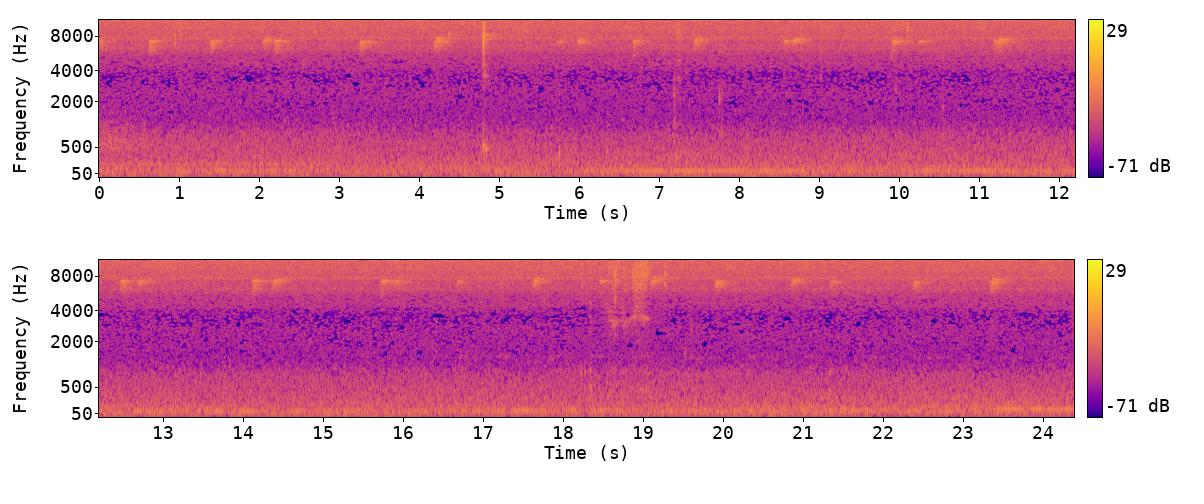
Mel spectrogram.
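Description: A camp stove burner roars steadily.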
